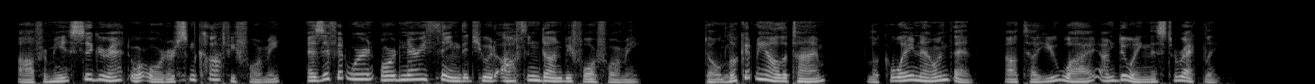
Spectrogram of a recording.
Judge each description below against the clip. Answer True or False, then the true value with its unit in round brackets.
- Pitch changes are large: True (8.8 semitones)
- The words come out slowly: False (205 wpm)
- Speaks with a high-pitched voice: False (155 Hz)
